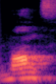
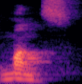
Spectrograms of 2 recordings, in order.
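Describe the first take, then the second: First: The vowel sounds like the o in cot. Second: The vowel sounds like the u in cut. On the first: The speaker calls it wrong. "मॉन्क्स नहीं" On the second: The speaker calls it right. "एम यू की तरह pronounce कीजिए"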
